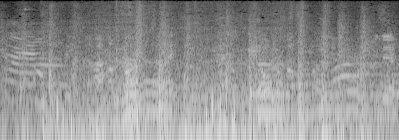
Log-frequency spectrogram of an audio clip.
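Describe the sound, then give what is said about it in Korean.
A train heading to Iguazu Falls rumbles steadily along the rails with a continuous low rolling noise, while several passengers on board sing and chatter loudly over it throughout. “노래를 부르며 이과수 폭포로 가는 기차 아닙니다.”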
